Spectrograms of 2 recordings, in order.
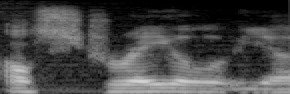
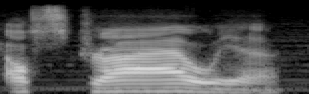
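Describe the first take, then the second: First: The word is said without the 'i' sound. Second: The word is said with the 'i' sound. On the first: The speaker calls it wrong. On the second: The speaker calls it right. "Got to say it with the I"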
